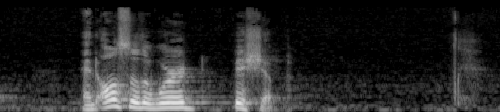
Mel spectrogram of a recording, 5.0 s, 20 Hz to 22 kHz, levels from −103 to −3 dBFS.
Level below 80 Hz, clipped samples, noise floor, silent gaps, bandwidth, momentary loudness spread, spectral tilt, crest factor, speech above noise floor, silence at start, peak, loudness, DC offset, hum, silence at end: -80 dBFS; under 0.1%; -71 dBFS; none; 15.5 kHz; 17 LU; -7.5 dB/octave; 16 dB; 49 dB; 0.85 s; -10 dBFS; -23 LUFS; under 0.1%; none; 2.3 s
